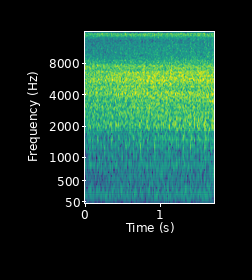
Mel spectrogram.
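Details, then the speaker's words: Used car engine check right after cold start, oil not yet circulated, all dash warning lights off: steady even idle under much hiss, no knock or rough miss; normal cold idle. "Kenapa kita harus mengeeck di saat mesin Masih dingin karena di saat mesin Masih dingin oli masih di bawah oli belelum bersirkulasi itu biasanya ee akan terdengar bunyi kasar bila ada masalah pada mesin mobil kita"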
